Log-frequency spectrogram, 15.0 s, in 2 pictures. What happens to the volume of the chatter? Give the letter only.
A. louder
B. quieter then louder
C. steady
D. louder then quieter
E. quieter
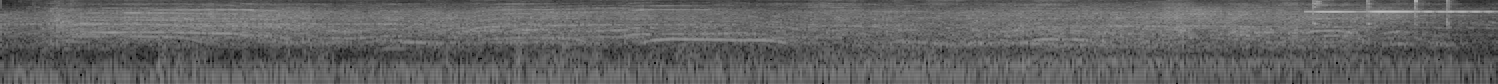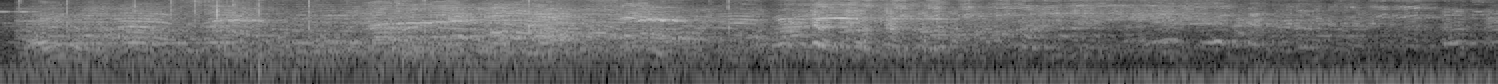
D.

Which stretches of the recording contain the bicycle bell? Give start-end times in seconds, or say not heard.
6.5-7.7.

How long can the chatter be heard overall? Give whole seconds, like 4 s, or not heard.
15 s.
